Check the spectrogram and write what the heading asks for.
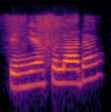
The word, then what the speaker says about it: piña colada: The tilde on top of any consonant in Spanish, it adds Y. So it is going to be pronounced as piña colada.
